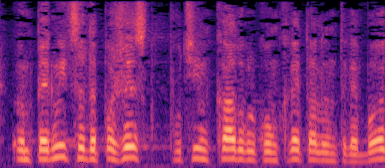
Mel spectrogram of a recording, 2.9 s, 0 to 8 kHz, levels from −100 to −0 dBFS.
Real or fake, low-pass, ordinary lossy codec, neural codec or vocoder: real; none; none; none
